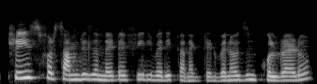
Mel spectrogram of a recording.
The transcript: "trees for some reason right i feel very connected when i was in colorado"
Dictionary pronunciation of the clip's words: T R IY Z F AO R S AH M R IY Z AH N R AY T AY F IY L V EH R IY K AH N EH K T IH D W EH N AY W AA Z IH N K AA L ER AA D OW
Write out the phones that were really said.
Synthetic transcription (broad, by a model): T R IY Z F AO R S AH M R IY Z AH N L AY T AY F IY L V EH R IY K AH N EH K T IH D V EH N AY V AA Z IH N K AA L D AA D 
